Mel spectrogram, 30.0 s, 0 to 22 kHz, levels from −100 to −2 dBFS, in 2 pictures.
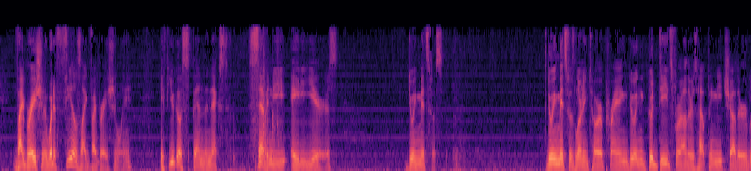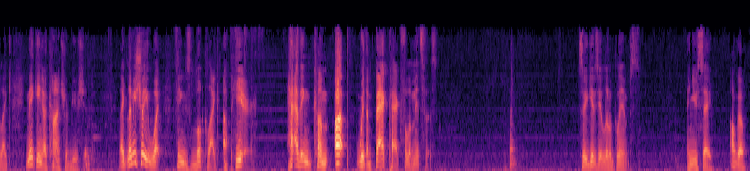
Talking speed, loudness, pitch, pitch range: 130 wpm, -28 LUFS, 100 Hz, 90-105 Hz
